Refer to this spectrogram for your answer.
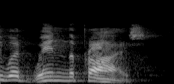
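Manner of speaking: ordinary talk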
